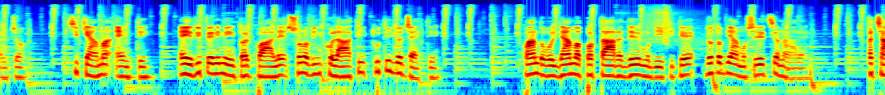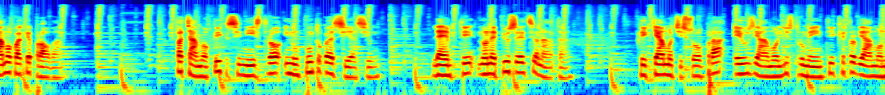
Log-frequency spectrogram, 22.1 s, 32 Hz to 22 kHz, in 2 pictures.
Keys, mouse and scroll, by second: 11.5-13.8 scroll up 4, 13.8 click, 20.3 click.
